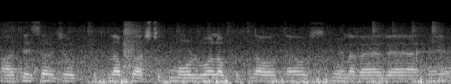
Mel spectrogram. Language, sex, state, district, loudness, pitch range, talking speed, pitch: Hindi, male, Punjab, Kapurthala, -17 LUFS, 145-155 Hz, 185 wpm, 150 Hz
